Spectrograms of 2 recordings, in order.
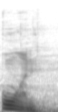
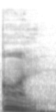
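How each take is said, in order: First: The word has a regional upland vowel. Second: The word has a standard general vowel. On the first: "the uplanders match uh, Virginia, Washington, D C ... in pronouncing it as on" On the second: "My grandmother said it pretty much normally, as on"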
